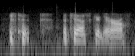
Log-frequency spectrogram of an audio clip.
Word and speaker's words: Atascadero: Atascadero.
